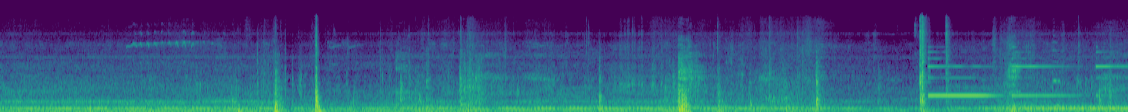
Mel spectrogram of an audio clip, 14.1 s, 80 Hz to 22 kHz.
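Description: Kenworth T680 truck's diesel engine idling with a steady low hum, with a few knocks and clicks as the cab is entered. About two-thirds of the way in, a sharp click is followed by a two-tone electronic chime from the cab that sounds in repeated pulses.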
